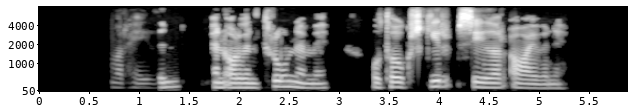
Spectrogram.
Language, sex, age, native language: Icelandic, female, 20-29, Icelandic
